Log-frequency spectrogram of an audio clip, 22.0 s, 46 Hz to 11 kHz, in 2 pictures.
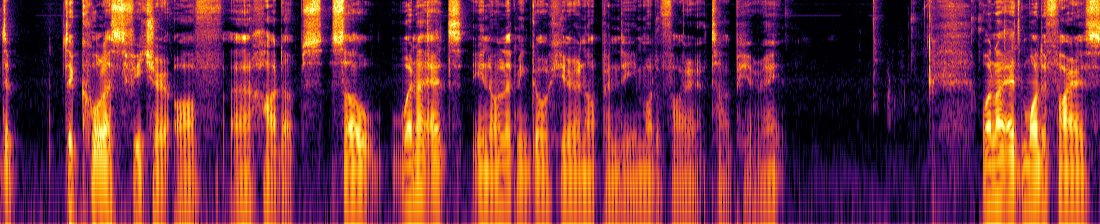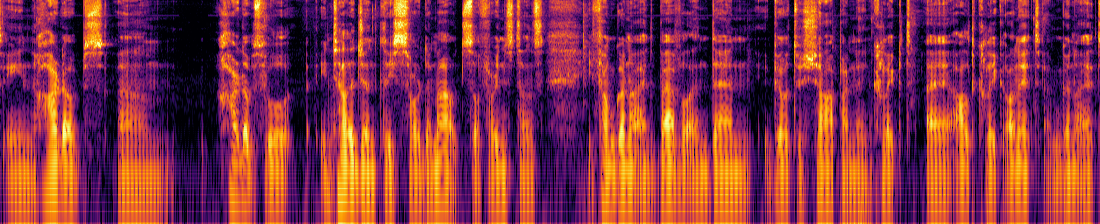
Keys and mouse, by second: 2.3 click, 4.1 q, 5.3 click, 8.7 click, 9.9 q, 16.7 q, 21.2 click.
